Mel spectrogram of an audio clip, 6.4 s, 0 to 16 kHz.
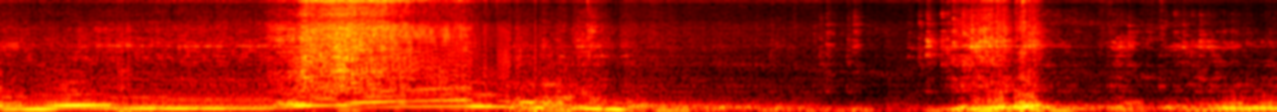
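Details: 1970 Ford Torino turbo inline six, cutout cap off and cutout open on restart after cooling a few minutes: deep loud rumble swelling with each throttle blip and dropping between, loud open unmuffled exhaust.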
